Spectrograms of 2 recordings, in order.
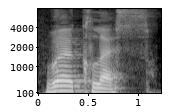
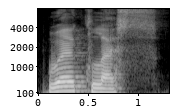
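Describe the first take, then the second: Both takes have the same delivery.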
